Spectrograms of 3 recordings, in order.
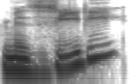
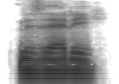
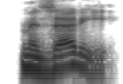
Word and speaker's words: Mezzetti: Uh, is it pronounced Misiti? Misetti. Misetti.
